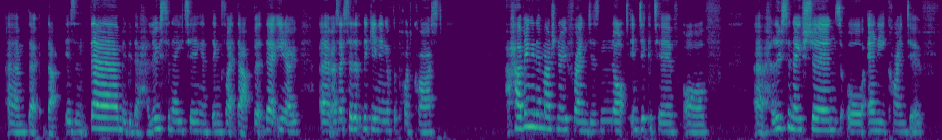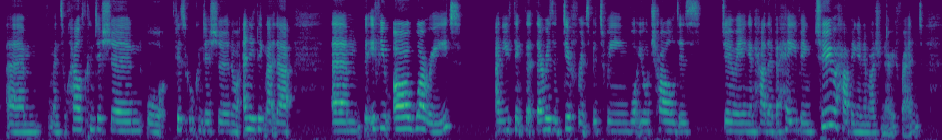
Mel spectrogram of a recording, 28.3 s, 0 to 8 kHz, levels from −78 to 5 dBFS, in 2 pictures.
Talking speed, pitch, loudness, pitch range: 170 wpm, 205 Hz, -30 LUFS, 190-235 Hz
